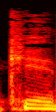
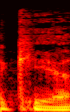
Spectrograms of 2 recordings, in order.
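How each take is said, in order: First: "ikea" said ee-KAY-ah, the Swedish way; "ikea" with the Swedish ee-KAY-ah sounds; Swedish pronunciation. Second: "ikea" said eye-KEE-ah, the usual English way; "ikea" with the familiar British eye-KEE-ah sounds; English pronunciation. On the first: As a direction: say "ikea" as ee-KAY-ah, not eye-KEE-ah. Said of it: "Apparently, you have to call it ikea now". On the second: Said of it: "not ikea". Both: Shown as a demonstration.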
